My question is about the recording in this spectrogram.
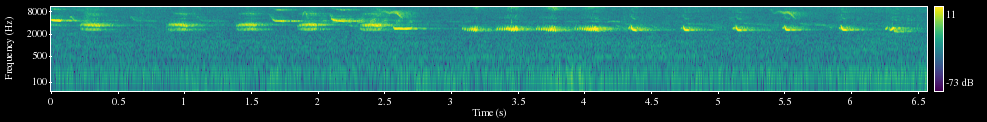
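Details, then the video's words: Singing Northern mockingbird, Hermann Park, Houston, Texas, USA: a buzzy doubled phrase repeated five times, then a long fast run of sharp, chirpy notes, roughly three per second, with low background noise. "Sabiá cantando nos Estados Unidos - Northern mockingbird singing Mimus polyglottos"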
